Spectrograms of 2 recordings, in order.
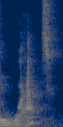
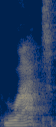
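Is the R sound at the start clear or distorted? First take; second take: distorted; clear. First: The word begins with a distorted R sound. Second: The word begins with a clear R sound. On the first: The speaker calls it wrong. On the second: The speaker calls it right.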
